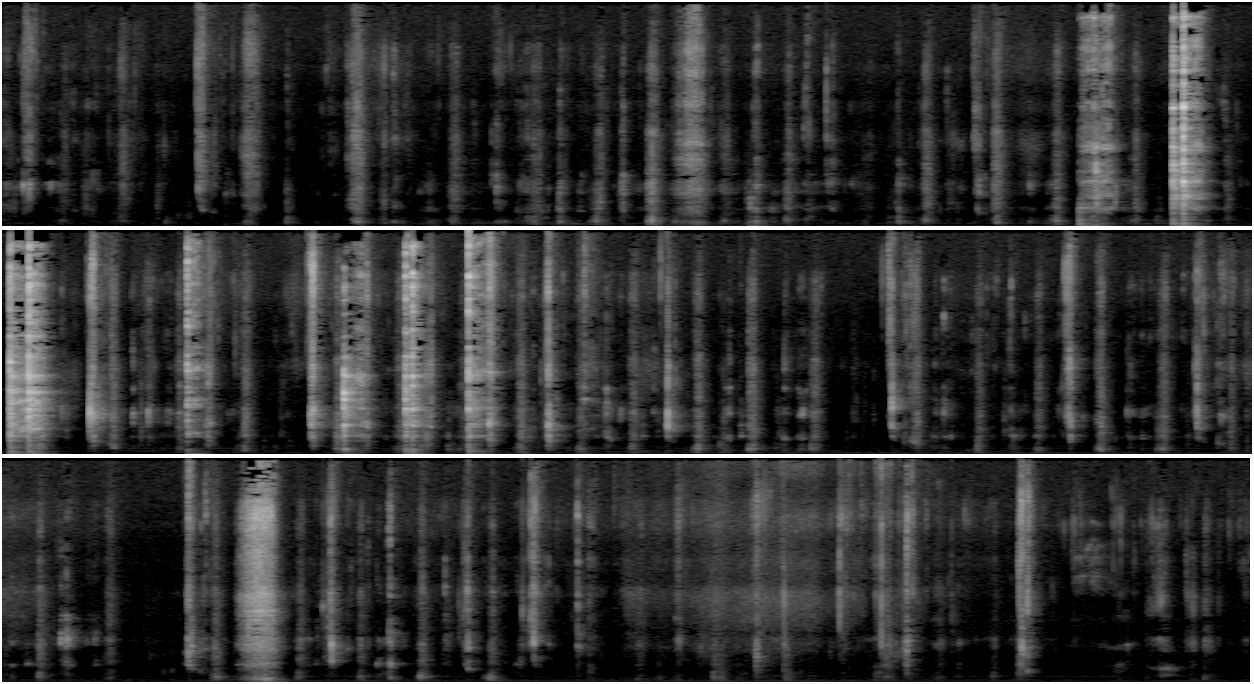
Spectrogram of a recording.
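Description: Close-miked eating: a person chewing and crunching on raw cucumber and radish slices and rice. The crunches come as many short sharp snaps, loudest in a run about eight to thirteen seconds in and once more around twenty-one seconds.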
